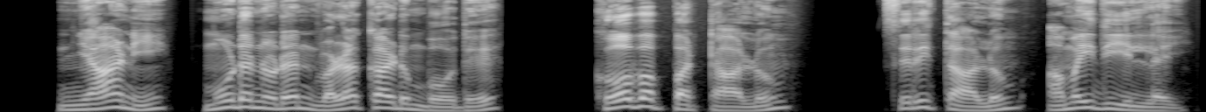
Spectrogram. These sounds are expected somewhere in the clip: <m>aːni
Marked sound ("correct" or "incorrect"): incorrect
